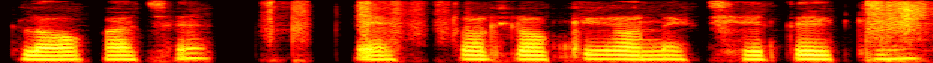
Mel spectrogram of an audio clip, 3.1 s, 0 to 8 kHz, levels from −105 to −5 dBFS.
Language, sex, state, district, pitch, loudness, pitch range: Bengali, female, West Bengal, Jalpaiguri, 190 Hz, -25 LUFS, 185-200 Hz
